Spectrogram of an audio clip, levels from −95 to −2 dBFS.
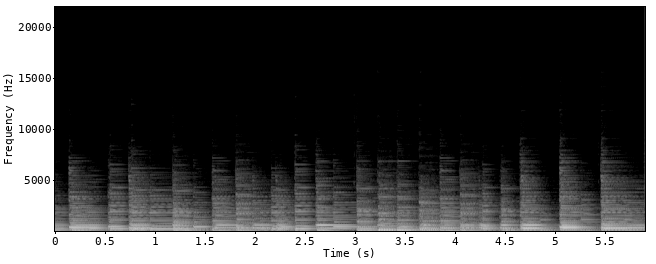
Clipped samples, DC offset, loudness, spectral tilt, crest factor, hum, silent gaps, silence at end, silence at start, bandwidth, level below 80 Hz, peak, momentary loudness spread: under 0.1%; under 0.1%; -32 LUFS; -8 dB/octave; 16 dB; none; none; 0 s; 0 s; 7.6 kHz; -48 dBFS; -14 dBFS; 5 LU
